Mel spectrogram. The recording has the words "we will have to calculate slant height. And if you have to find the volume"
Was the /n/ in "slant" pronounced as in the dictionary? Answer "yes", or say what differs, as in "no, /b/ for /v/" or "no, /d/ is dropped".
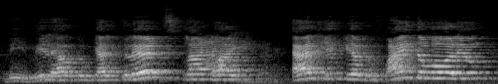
no, /n/ is dropped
